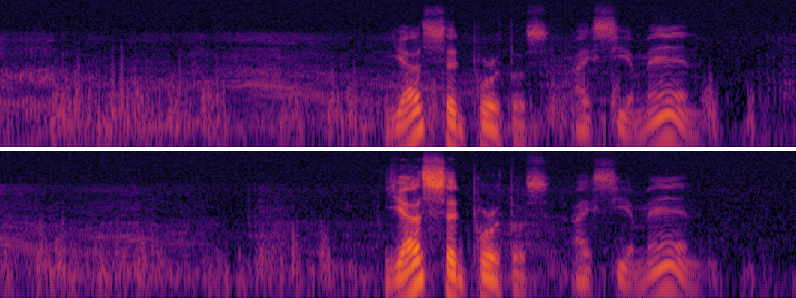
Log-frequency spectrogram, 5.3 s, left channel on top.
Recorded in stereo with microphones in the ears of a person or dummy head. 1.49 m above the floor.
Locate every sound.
2.6 s a man speaking: 75° right (ahead or behind); by 4.8 s 15° left (ahead or behind)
